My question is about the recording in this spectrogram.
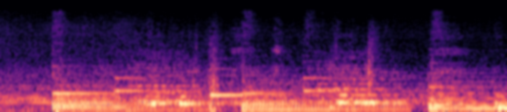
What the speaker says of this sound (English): Ren is caught out in the rain on his first official date at Shujin Academy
